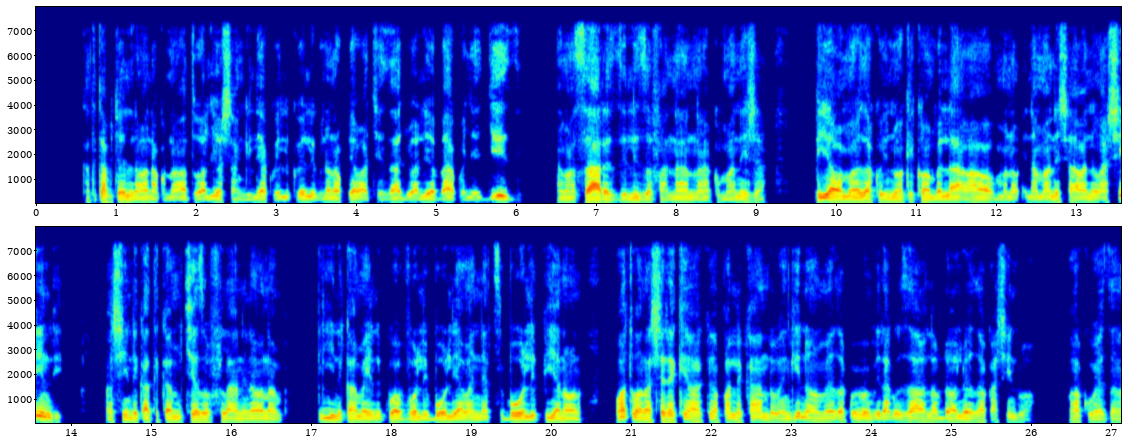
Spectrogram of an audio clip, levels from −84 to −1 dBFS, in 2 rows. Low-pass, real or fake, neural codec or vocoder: 7.2 kHz; fake; vocoder, 44.1 kHz, 128 mel bands, Pupu-Vocoder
